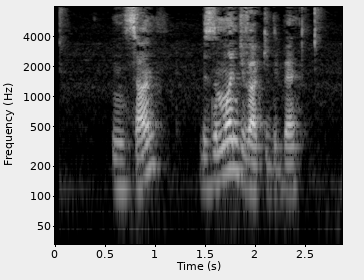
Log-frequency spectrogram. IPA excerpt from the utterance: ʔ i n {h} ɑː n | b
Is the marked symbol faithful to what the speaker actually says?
no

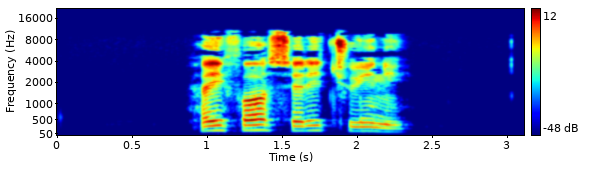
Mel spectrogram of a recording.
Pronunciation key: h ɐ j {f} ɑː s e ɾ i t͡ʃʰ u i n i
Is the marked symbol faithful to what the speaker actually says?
yes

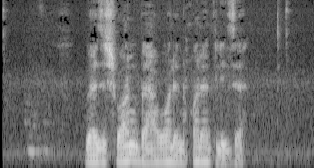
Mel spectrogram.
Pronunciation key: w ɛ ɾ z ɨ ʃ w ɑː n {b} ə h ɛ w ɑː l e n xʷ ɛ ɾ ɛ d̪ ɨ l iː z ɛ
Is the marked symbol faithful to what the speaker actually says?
yes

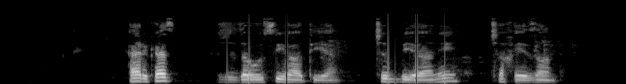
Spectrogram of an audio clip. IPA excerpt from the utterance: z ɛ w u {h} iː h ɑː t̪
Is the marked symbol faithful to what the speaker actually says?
no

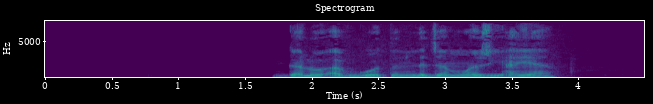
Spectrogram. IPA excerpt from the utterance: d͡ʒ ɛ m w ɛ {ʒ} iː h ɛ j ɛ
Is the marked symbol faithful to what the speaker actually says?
yes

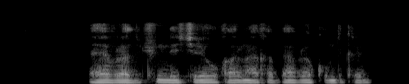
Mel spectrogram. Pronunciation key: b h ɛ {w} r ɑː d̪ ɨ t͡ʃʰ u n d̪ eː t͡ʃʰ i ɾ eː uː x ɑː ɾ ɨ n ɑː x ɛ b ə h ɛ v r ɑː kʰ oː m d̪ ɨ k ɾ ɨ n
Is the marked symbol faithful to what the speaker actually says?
no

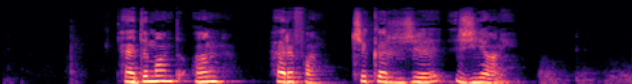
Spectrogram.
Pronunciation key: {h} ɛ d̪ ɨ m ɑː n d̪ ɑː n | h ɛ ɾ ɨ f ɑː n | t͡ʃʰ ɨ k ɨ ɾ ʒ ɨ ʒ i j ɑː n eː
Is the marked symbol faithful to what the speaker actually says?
yes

